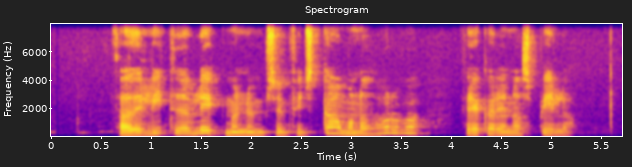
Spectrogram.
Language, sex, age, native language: Icelandic, female, 50-59, Icelandic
